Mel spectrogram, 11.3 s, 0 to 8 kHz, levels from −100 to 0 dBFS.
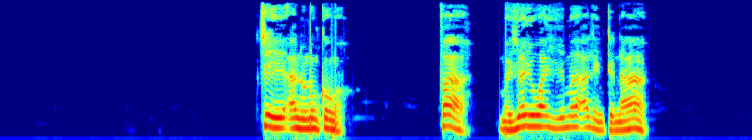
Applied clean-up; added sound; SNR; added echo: none; none; none; none.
